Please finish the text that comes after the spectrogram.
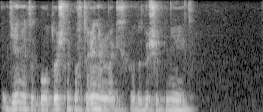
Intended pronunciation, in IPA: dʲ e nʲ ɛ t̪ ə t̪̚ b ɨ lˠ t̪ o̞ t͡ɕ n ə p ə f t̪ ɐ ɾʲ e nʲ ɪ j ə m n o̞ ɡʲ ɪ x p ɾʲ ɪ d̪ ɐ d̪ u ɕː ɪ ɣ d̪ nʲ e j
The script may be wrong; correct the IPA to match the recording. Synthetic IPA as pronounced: dʲ e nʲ ɛ t̪ ə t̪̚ b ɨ lˠ t̪ o̞ t͡ɕ n ə p ə f t̪ ɐ ɾʲ e nʲ ɪ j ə m n o̞ ɡʲ ɪ x p ɾʲ ɪ d̪ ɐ d̪ u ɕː ɪ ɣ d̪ nʲ e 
